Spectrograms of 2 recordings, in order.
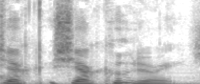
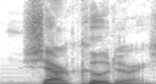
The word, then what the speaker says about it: charcuterie: Well, how do you say that? – Charcuterie. – Charcuterie.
